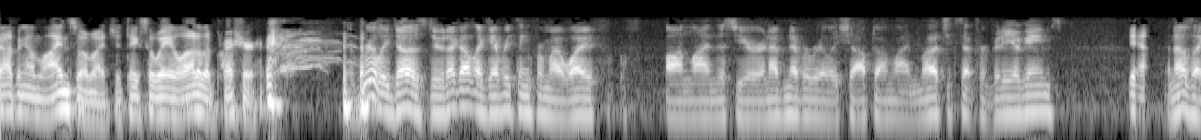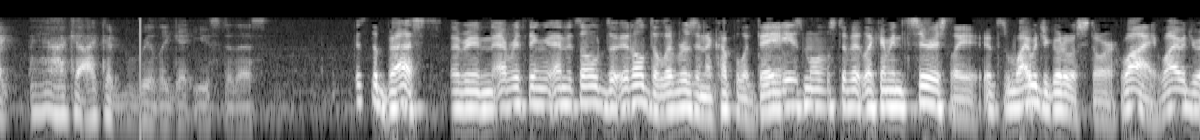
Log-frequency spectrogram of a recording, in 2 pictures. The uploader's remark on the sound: This was done over two phone calls.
